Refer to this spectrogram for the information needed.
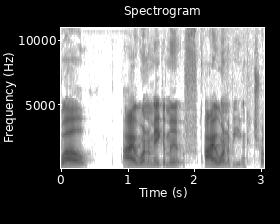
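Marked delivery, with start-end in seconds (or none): none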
